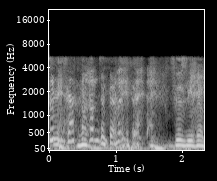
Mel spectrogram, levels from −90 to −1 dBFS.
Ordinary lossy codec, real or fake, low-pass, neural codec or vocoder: Opus, 64 kbps; fake; 5.4 kHz; codec, 16 kHz, 2 kbps, FreqCodec, larger model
